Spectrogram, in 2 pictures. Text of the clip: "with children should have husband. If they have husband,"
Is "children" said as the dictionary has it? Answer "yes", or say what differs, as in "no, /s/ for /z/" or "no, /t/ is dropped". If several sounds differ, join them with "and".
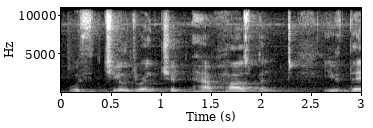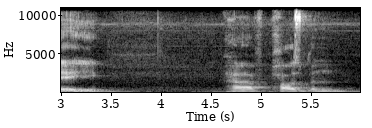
yes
